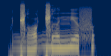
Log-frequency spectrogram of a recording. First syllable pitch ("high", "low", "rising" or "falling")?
rising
